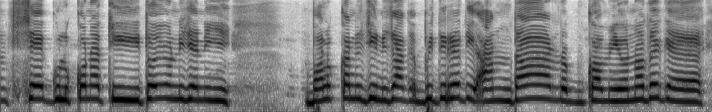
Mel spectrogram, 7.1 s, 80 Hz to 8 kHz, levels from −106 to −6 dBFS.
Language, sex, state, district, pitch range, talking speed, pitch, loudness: Chakma, male, Tripura, Unakoti, 300-345 Hz, 120 wpm, 325 Hz, -13 LUFS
